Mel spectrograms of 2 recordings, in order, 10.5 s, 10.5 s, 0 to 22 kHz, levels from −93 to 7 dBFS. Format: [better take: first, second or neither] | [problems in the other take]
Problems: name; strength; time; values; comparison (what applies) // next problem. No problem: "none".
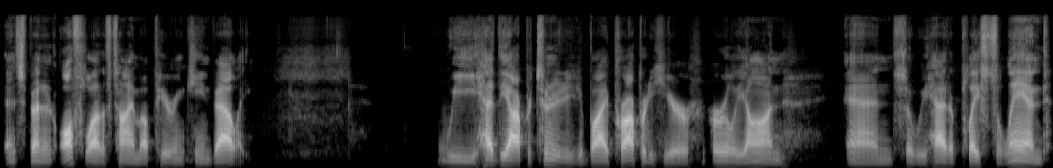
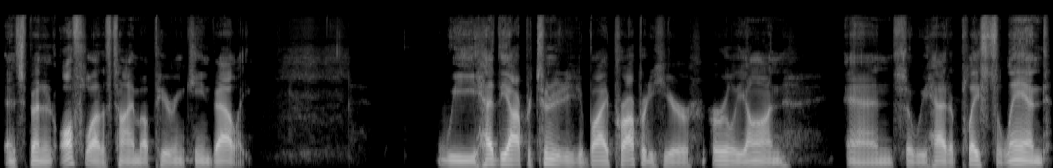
second | thin; very; fading below 900 Hz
